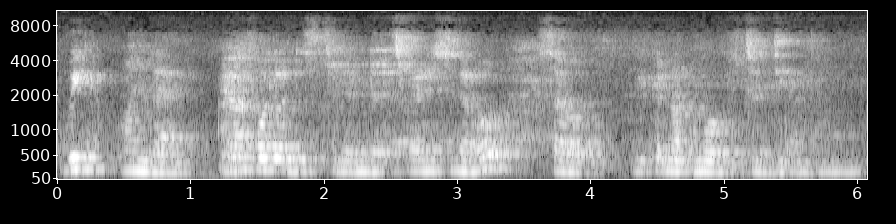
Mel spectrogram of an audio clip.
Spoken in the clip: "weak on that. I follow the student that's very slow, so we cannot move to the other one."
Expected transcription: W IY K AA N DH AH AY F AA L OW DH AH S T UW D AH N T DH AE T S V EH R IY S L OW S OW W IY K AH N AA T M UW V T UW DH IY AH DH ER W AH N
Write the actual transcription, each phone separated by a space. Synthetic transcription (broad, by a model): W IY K AA N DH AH AY F AA L OW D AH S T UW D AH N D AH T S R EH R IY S N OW S OW W IY K AH N AA T M UW V T UW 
